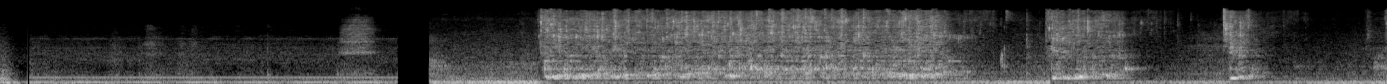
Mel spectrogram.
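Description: A toilet flushing: a loud rush of water starting about five seconds in and lasting about five seconds, then fading to a quieter run of water.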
